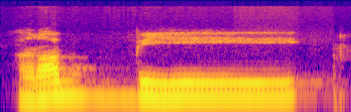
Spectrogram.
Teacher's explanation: را با زبر رب، با یا زیر بی، یہ یا مدہ ہے، اس کو ہم ایک الف لمبا کریں گے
